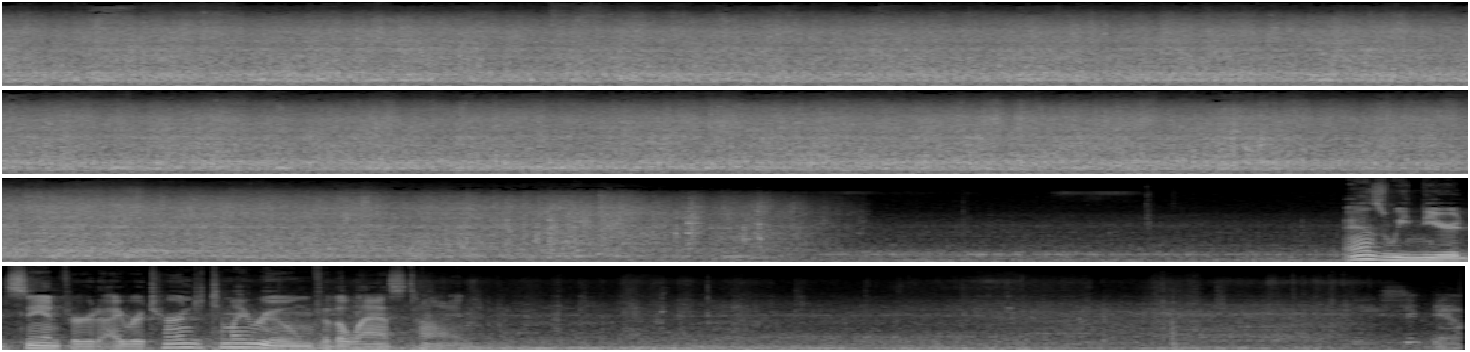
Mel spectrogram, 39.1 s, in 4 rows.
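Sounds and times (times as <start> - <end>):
train wheels on rails: 0.0 - 27.5, 28.1 - 39.0
faint clickety-clack: 32.4 - 38.6.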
